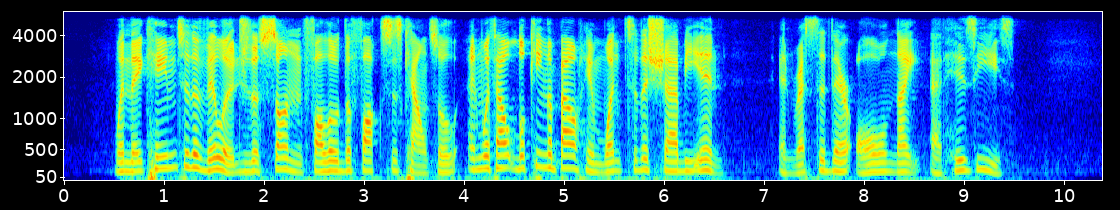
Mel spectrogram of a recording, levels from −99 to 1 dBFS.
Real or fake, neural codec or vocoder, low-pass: real; none; 5.4 kHz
